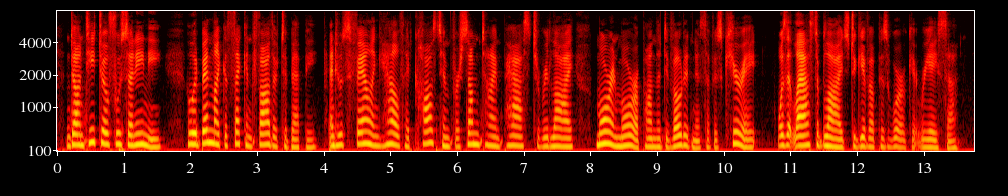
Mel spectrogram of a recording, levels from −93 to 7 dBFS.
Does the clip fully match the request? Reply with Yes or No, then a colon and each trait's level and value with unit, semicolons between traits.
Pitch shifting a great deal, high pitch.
No: average, 4.2 semitones; high, 195 Hz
